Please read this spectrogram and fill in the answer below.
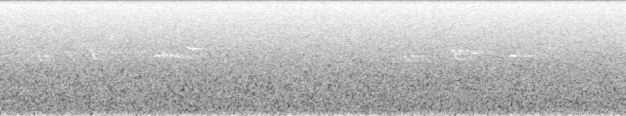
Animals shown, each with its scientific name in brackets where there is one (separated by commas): American Robin (Turdus migratorius)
